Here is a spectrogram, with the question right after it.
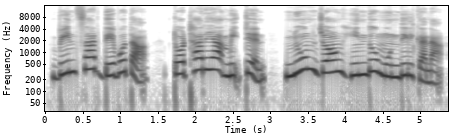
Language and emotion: Santali, neutral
